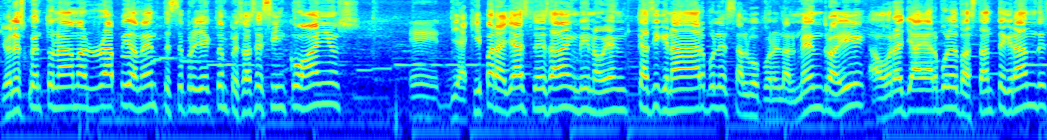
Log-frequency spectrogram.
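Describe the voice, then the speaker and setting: A man talks at a fairly quick pace with ordinary pitch variation in a dry sound with no echo, faint music playing in the background. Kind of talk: speech to a group. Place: open country. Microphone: handheld.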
